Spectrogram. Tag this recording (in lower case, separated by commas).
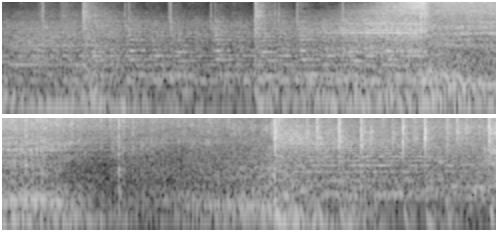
car passing by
